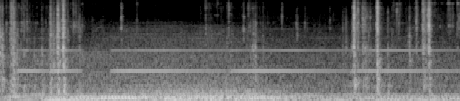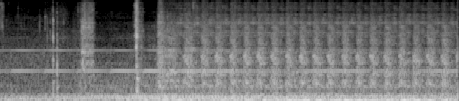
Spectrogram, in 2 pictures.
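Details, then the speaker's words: Stranded car with dead battery on a jump pack, check engine light on: warning chime and clicks, then starter cranks about four times a second without starting and no fuel pump prime whine; bad fuel pump suspected. "Okay, I'm gonna plug my, I don't hear that fuel pump, but I'm gonna plug my scan tool up to it while it has this check engine light on."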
